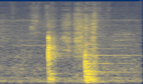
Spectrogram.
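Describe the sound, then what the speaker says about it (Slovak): A knife chops through tofu on a board, cutting it into small cubes with two quiet, distinct strokes about half a second apart, no voices present. "A potom to začnete na také kostičky krájať."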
